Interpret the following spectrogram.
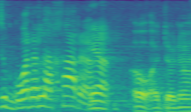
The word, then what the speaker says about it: Guadalajara: It's Guadalajara. Yeah. Oh, I don't know how to pronounce that, but you do it perfectly.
